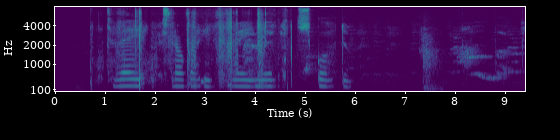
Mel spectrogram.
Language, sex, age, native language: Icelandic, female, 8, Icelandic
